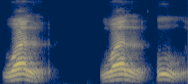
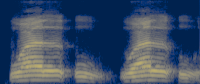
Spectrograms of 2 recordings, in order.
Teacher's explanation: Jadi tawasud itu kan di antara syiddah dengan rakhawah. Ya, jadi dia tidak tertahan dan tidak mengalir.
